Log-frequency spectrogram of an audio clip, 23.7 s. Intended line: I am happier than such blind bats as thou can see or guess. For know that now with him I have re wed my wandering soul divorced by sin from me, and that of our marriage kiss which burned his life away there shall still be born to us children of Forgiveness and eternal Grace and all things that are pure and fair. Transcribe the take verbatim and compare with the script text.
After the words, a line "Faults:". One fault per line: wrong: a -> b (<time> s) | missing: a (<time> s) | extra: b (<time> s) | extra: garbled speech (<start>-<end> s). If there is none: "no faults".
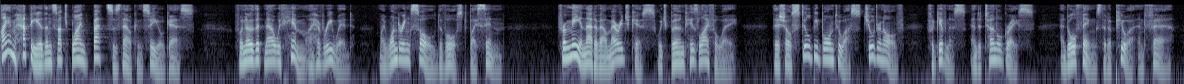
I am happier than such blind bats as thou can see or guess. For know that now with him I have re wed my wandering soul divorced by sin from me, and that of our marriage kiss which burned his life away there shall still be born to us children of Forgiveness and eternal Grace and all things that are pure and fair.
Faults:
no faults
